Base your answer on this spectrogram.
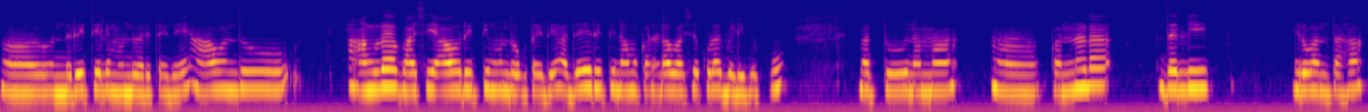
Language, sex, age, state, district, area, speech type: Kannada, female, 18-30, Karnataka, Bidar, rural, spontaneous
